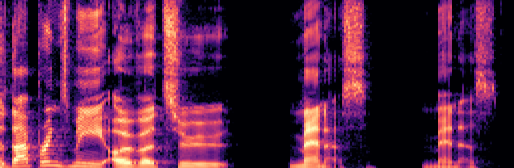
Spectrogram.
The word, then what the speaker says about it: Manus: brings me over to menace menace is it Menace or Manus I'm sure I'm sure they pronounce it Manus um I've heard menus I've heard Manus who cares so this apparently caught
